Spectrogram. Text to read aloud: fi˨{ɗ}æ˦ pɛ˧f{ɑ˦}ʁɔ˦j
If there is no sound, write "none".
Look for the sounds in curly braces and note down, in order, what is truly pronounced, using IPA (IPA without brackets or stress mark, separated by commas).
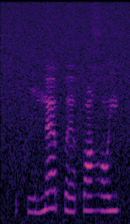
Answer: n, ɑ˦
